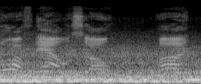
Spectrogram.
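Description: Race car engines running in a steady low drone, with voices over it.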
